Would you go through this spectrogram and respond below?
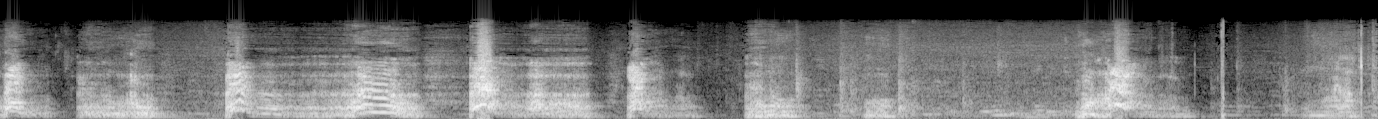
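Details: Ovcharka mix dog barking and growling in anger at its owner; gravelly growls rise into sharp barks at irregular intervals, with a few snarling bursts and quieter rumbling pauses.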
